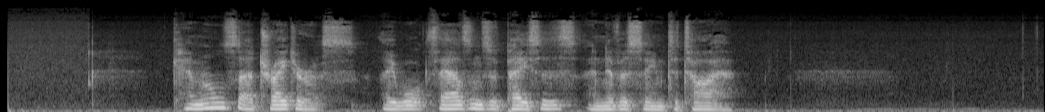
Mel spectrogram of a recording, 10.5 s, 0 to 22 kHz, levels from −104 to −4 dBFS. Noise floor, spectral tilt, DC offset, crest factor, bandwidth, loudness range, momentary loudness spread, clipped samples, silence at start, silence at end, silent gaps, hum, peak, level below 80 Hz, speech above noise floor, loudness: -59 dBFS; -6 dB/octave; under 0.1%; 20 dB; 11.5 kHz; 8 LU; 15 LU; under 0.1%; 0.1 s; 2.75 s; none; none; -12 dBFS; -56 dBFS; 30 dB; -30 LUFS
